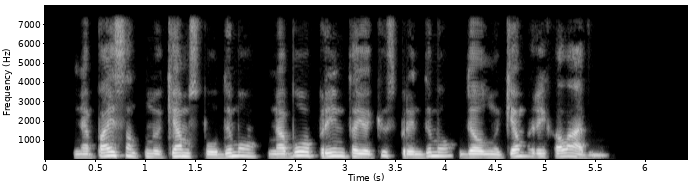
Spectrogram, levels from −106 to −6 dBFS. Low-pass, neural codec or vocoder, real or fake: 7.2 kHz; codec, 16 kHz in and 24 kHz out, 1 kbps, XY-Tokenizer; fake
